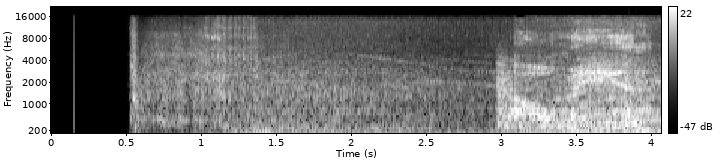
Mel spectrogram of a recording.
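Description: A BMW E36 3 Series saloon's engine running, with a low drone and a rushing exhaust hiss, cutting in suddenly about half a second in. About three seconds in, music comes in over it.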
